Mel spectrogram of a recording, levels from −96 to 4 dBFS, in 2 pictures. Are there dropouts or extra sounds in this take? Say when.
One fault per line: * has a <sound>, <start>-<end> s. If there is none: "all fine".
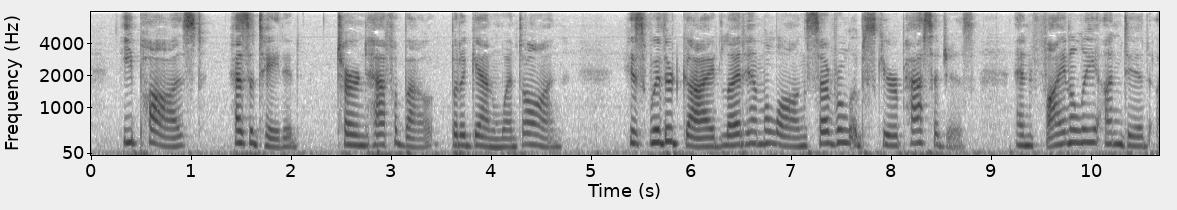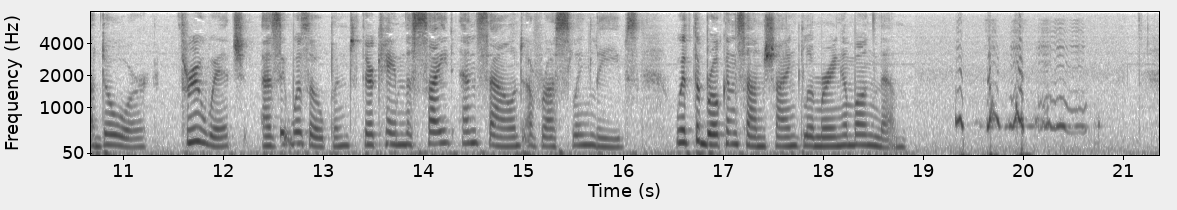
* has a bark, 19.3-20.9 s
